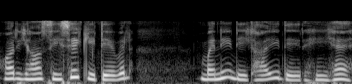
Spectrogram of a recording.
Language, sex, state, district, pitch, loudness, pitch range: Hindi, female, Himachal Pradesh, Shimla, 240 Hz, -14 LUFS, 215-260 Hz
